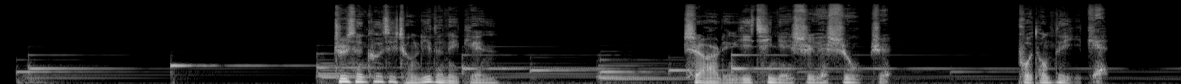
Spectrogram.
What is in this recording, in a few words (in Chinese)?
宣传片讲述感; 素知闲科技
